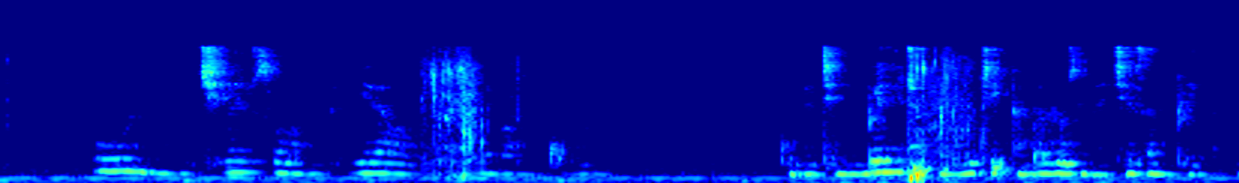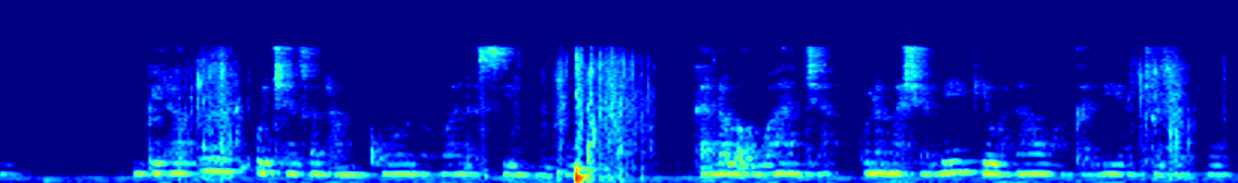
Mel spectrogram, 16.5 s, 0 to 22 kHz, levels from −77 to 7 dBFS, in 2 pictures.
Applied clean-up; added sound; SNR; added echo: none; Splash, splatter; -4 dB; reverberation time 0.3 s.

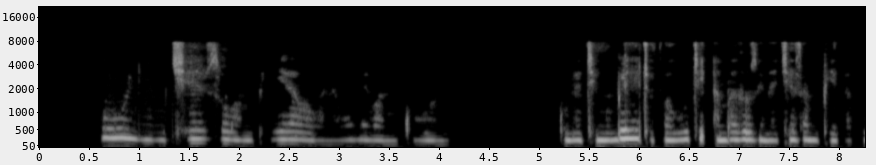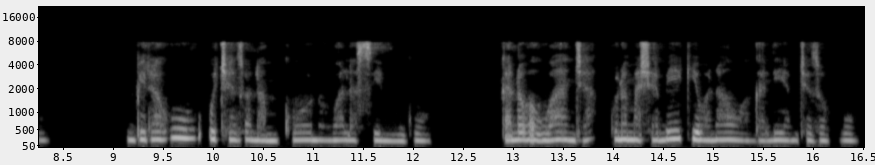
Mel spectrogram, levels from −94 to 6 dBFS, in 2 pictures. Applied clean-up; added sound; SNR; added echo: none; none; none; none.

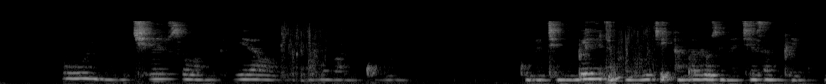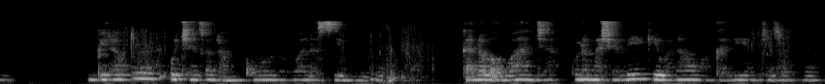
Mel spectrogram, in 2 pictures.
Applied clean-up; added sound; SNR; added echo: neural separator model SepFormer DNS4.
